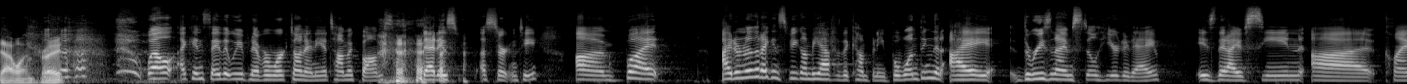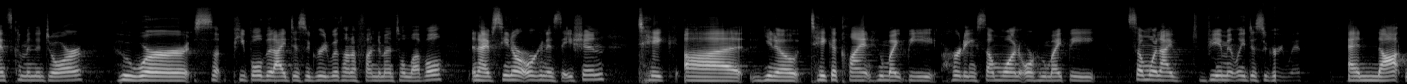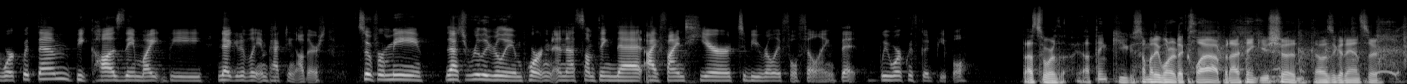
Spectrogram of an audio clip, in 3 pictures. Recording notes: All in front of a live audience in DC.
